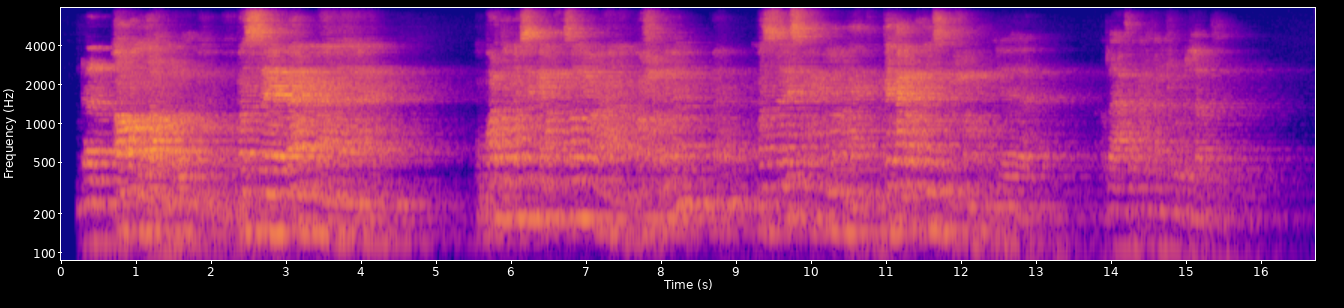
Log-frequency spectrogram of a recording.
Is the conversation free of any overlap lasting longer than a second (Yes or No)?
Yes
